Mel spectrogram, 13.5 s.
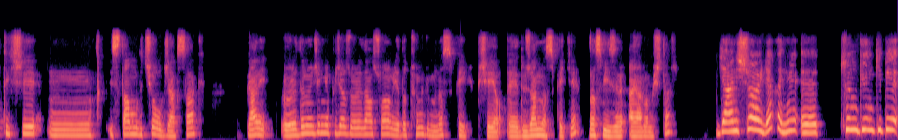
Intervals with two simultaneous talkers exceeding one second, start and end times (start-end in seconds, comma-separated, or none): none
